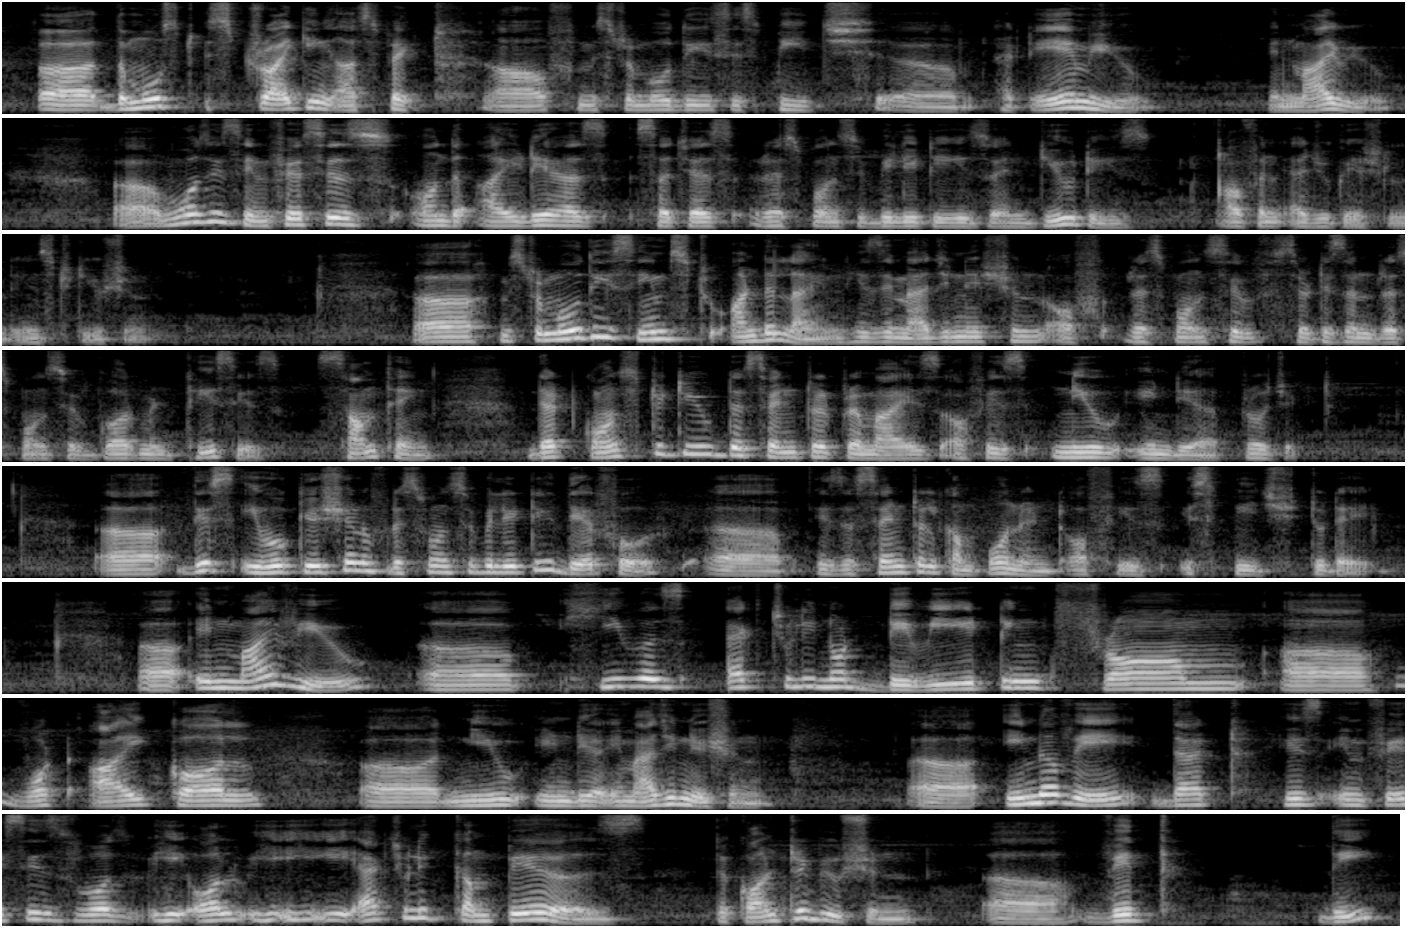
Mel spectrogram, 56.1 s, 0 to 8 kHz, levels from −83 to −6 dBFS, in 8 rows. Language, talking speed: English, 115 wpm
